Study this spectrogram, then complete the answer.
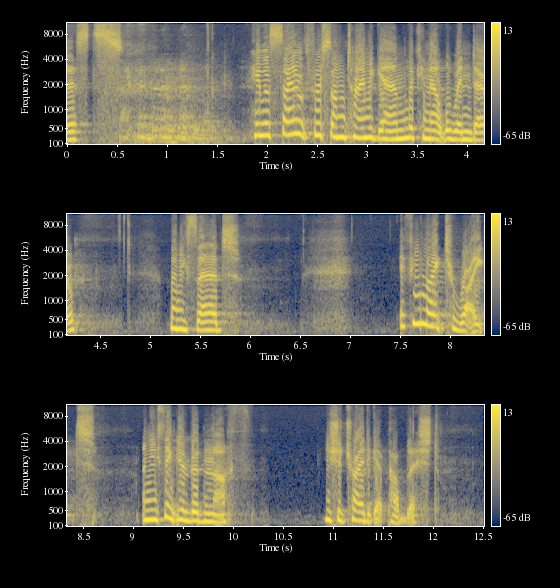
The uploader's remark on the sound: Tenx9 is a live storytelling event where nine people have up to ten minutes each to tell a true story from their own life on a particular theme.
